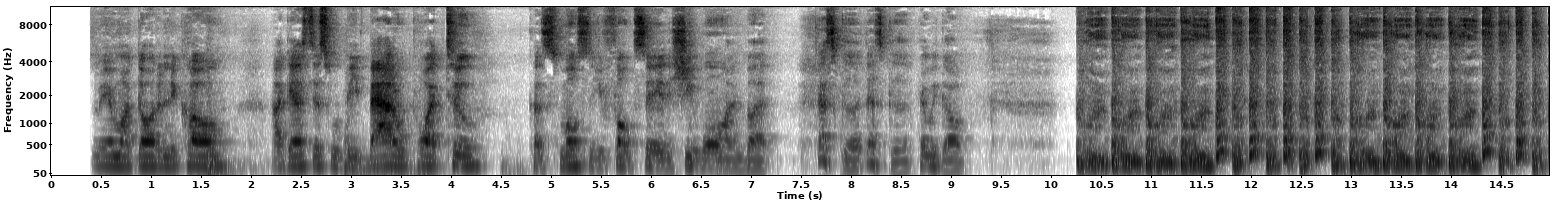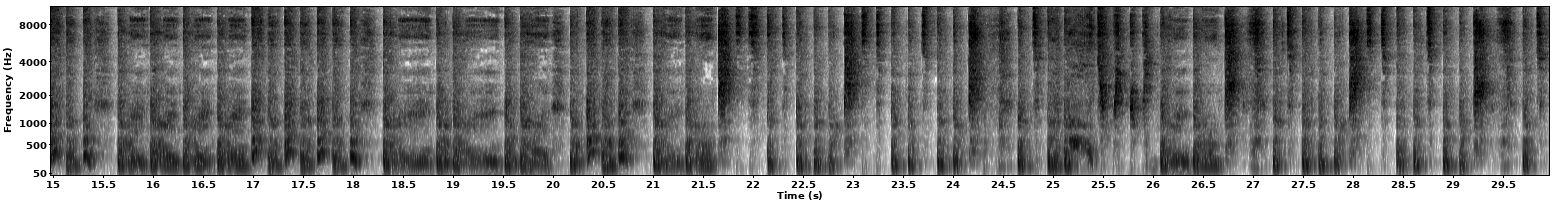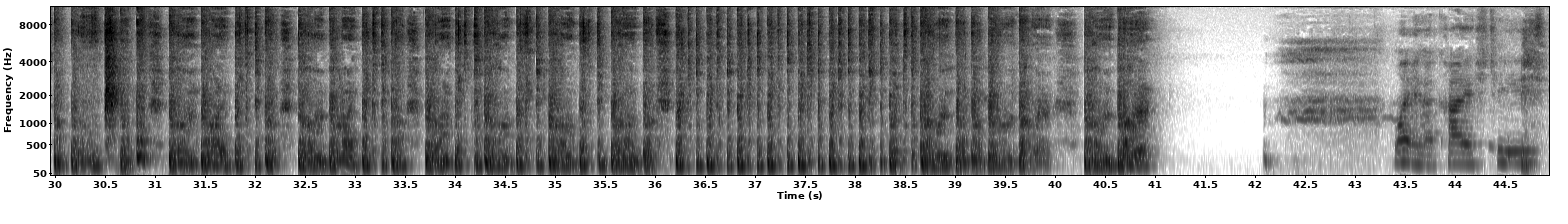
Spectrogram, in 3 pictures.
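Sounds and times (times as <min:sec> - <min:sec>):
beatboxing clicks and snare hits: 0:10.3 - 0:41.0.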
